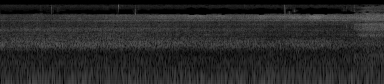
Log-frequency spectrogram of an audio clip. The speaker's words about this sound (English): Don't even worry about the plane. You just gotta get away from that plane zone.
